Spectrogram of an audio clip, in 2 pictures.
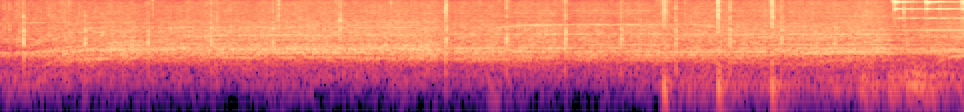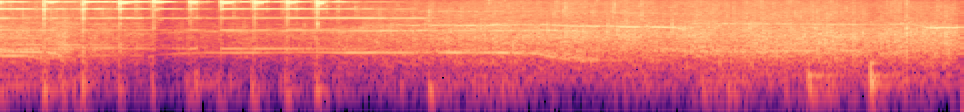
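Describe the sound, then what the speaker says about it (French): Theatre audience at a comedy show clapping loudly and steadily, with bright ringing bell-like tones and musical sounds cutting through the applause partway through. "Public et humoristes, applaudissez deux gars ordinaires."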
